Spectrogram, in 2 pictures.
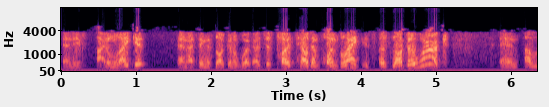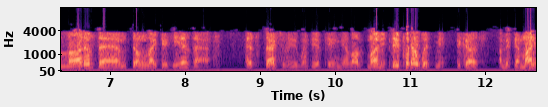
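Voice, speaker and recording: With a strong Hong Kong accent, a man talks at a fairly quick pace in a fairly high pitch, his pitch swinging very widely and his loudness rising and falling a lot over noticeable background noise. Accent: thick Hong Kong Chinese. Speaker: marketing copywriter. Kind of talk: interview. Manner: blunt, direct.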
